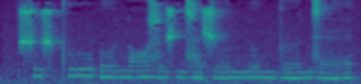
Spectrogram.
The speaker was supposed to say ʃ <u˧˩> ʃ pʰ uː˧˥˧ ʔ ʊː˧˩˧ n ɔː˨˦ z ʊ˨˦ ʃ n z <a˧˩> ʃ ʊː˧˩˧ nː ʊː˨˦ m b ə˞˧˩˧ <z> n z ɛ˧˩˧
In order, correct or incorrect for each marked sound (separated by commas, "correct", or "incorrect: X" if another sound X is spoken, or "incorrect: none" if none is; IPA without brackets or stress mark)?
correct, correct, incorrect: none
